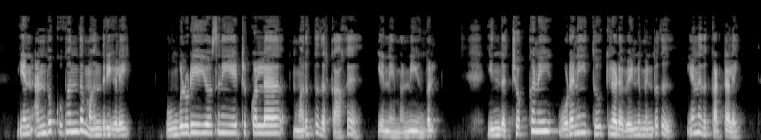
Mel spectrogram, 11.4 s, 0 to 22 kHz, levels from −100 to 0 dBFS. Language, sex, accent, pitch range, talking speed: Tamil, female, native, 150-250 Hz, 95 wpm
